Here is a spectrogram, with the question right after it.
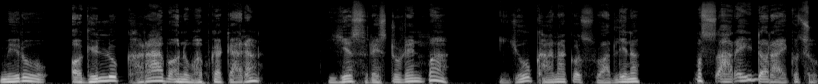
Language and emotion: Nepali, fearful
